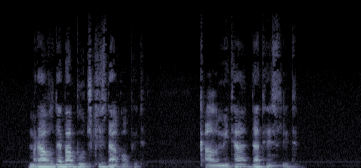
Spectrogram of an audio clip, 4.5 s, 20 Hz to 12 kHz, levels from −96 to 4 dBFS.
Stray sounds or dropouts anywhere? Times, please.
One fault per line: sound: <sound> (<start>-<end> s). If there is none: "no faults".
no faults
